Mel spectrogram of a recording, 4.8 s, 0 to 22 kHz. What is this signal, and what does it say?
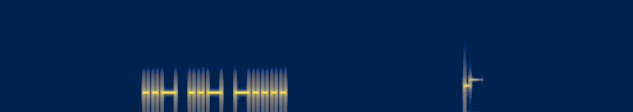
Morse code, heard as a keyed tone, about 36 wpm, 700 Hz. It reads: UU6
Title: Three Challenging Letter-Number Combinations 35wpm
